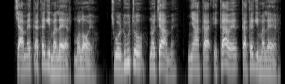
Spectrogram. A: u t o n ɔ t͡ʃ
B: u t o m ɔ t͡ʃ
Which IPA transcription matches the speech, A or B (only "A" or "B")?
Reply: A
